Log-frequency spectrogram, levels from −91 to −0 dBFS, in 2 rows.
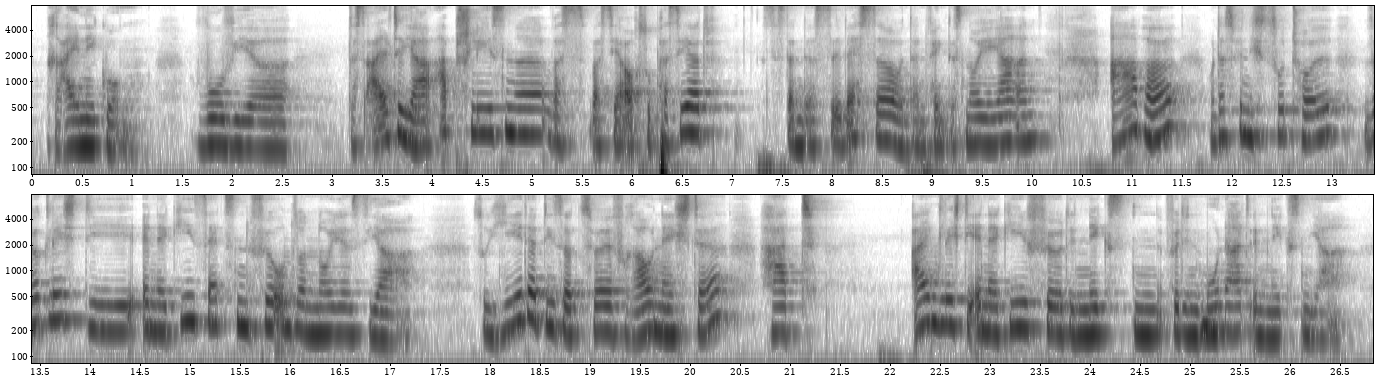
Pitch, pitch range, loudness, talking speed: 190 Hz, 180-230 Hz, -29 LUFS, 130 wpm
